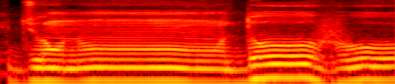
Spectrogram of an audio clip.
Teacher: पर नहीं खींचना है क्योंकि दाल पर सीधा वाला पेश है। हा को एक अलिफ के बराबर खींचेंगे क्योंकि हा के ऊपर ये उल्टा वाला पेश है। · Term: उल्टा पेश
